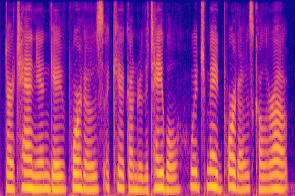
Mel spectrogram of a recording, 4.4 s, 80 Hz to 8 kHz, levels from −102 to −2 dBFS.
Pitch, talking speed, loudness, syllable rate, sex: 195 Hz, 175 wpm, -17 LUFS, 4.8 syllables/s, female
